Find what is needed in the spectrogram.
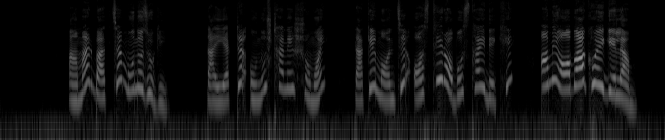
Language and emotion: Bengali, surprised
